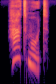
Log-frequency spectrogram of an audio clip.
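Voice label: "Hartmut", German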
